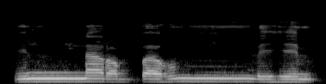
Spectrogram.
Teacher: ইজরাটা মিম সাকিনের পরে বা, মিম সাকিনের পরে বা এসেছে, তাই মিম সাকিনকে এক আলিফ গুণনা পরিমাণ গুণনা করে পড়তে হবে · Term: ইকফায়ে সাফাবি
